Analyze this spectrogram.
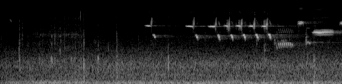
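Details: Song sparrow heard but barely seen at a marsh in Rosemère, Quebec: a quick, bright phrase of a couple of high opening notes, a fast trill of about six repeated notes, then a closing buzz, over low background rumble.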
